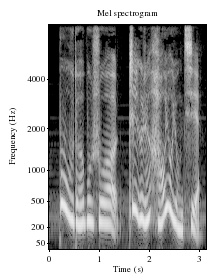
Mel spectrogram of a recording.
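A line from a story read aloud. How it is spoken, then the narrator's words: Amazed. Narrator (Chinese): 林阳一脸惊叹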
